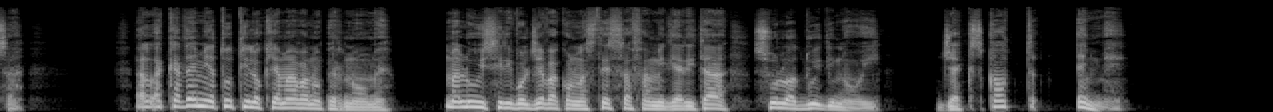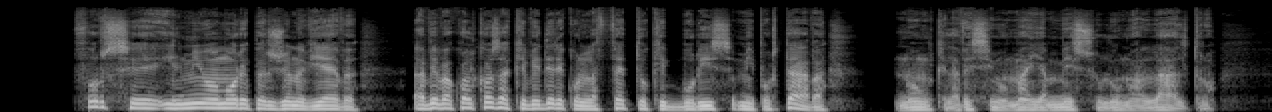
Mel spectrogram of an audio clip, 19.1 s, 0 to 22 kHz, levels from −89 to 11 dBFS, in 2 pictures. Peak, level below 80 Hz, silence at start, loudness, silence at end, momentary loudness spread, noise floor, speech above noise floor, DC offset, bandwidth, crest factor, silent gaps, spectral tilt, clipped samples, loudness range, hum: -2 dBFS; -44 dBFS; 0 s; -17 LUFS; 0.45 s; 11 LU; under -90 dBFS; over 74 dB; under 0.1%; 16 kHz; 14 dB; 0.75-0.84 s, 9.82-10.08 s; -6.5 dB/octave; under 0.1%; 6 LU; none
